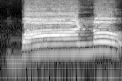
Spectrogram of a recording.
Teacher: जिभेचा शेंडा पाठीमागच्या बाजूला मुडपतो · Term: मुरधन्य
